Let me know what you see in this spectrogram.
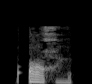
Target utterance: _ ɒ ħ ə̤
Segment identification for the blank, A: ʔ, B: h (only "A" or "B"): A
